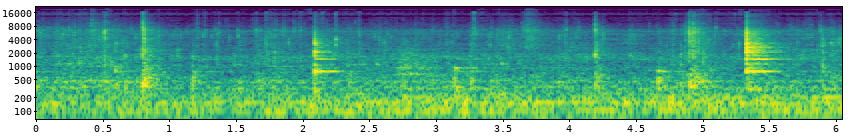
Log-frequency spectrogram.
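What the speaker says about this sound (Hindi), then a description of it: "और कचनाली को भी 4 से 5 मिनट अच्छी तरह से भून लेंगे।" Kachnar orchid tree buds frying with meat in a pan for kachnar gosht. A steady close sizzle runs throughout, broken by scattered clinks and scrapes of stirring.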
